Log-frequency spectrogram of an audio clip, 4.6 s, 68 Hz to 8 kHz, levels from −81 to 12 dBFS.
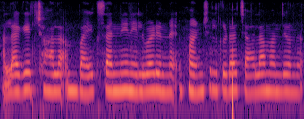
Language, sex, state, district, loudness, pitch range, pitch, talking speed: Telugu, female, Andhra Pradesh, Sri Satya Sai, -20 LUFS, 205-215 Hz, 210 Hz, 130 wpm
